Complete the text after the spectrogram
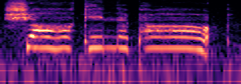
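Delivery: high, slow, loud excited call; boy shouting the alarm to his dad. Acted. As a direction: call it out across the park. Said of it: "and he shouts".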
